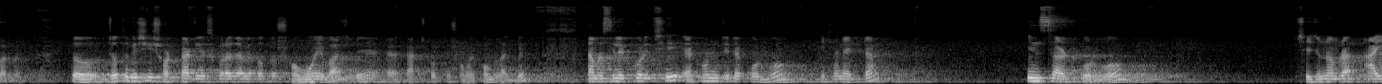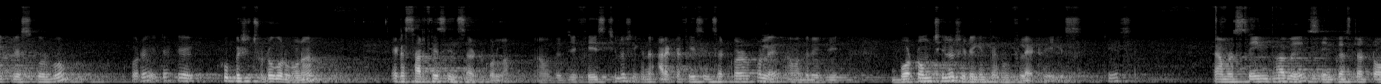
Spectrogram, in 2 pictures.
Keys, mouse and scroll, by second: 0.1 click, 1.7-4.8 middle drag, 11.2-13.9 middle drag, 18.1 middle click, 18.9 click, 20.3-20.9 scroll up 1, 20.9 middle click, 21.9-22.5 scroll up 1, 22.5-25.9 middle drag, 25.9-26.8 scroll down 3, 26.8 scroll down 1, 26.8-27.6 shift+middle drag.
